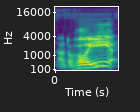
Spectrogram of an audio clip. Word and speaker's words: Roei: Hello, Roei. I pronounced it correctly?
